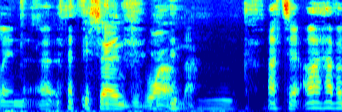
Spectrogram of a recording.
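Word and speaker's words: Isandlwana: Isandwana.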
